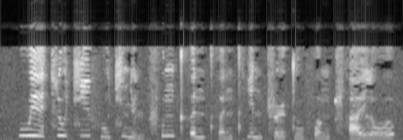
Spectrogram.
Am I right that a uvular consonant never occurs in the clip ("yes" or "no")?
yes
